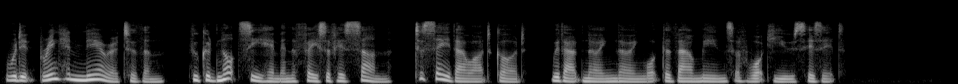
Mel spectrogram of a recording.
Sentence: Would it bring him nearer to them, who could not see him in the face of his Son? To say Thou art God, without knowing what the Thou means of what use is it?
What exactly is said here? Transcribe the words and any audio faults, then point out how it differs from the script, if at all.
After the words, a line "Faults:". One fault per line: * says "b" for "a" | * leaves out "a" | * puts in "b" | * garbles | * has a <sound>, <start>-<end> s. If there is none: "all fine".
Would it bring him nearer to them, who could not see him in the face of his Son? To say Thou art God, without knowing knowing what the Thou means of what use is it?
Faults:
* puts in "knowing"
